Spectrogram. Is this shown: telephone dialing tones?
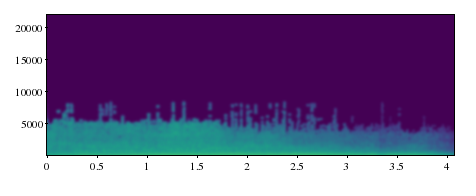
no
